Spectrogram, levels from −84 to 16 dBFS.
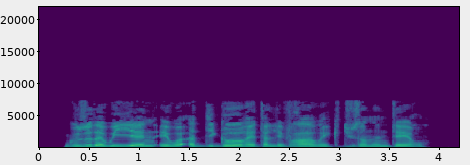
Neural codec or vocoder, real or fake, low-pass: none; real; 7.2 kHz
